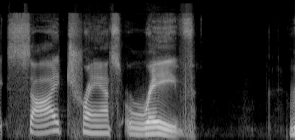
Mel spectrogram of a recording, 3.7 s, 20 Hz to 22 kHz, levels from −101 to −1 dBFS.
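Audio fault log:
0.34 to 2.34 s, automatic gain rising: the gain control judged the input too quiet and pushed its level up steadily, by about 8 dB over two seconds, so the speech and the background noise beneath it swell louder together rather than the voice alone.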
